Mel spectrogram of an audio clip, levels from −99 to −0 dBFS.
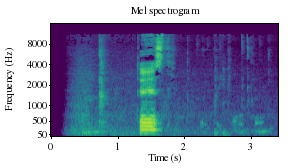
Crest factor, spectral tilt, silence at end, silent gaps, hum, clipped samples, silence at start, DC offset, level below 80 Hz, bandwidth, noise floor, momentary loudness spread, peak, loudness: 22 dB; -2.5 dB/octave; 1.7 s; none; none; under 0.1%; 0.55 s; under 0.1%; -56 dBFS; 11.5 kHz; -52 dBFS; 26 LU; 0 dBFS; -14 LUFS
